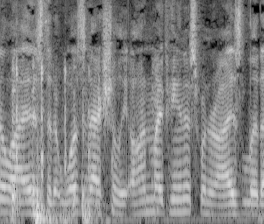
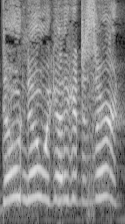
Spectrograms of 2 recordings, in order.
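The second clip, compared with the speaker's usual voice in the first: high, loud frantic plea; husband frantically insists on dessert before proposal, panicked; panicky insistence; 4 dB louder than usual. Retold or imitated. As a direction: pitch up in mock panic for dessert. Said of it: "I'm like".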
